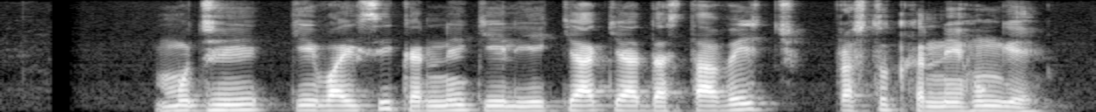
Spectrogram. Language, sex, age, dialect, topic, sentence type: Hindi, male, 18-24, Garhwali, banking, question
